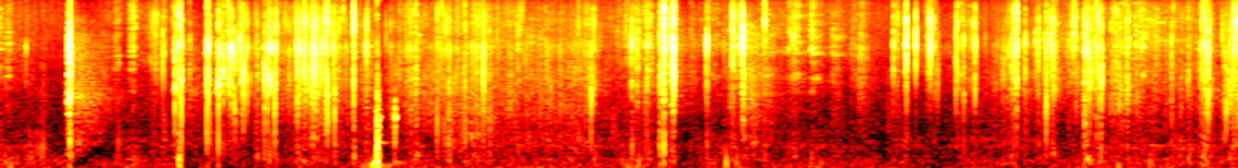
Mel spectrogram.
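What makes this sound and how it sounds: A soft, solid white magnesium carbonate gym chalk block is gripped in both hands and broken apart, with thumbs with pink nails pressing and crumbling it over chalk powder. The clip is a dense run of sharp, bright crackles and dry snaps with crumbly crunching between them, each break stopping almost instantly with little low end.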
